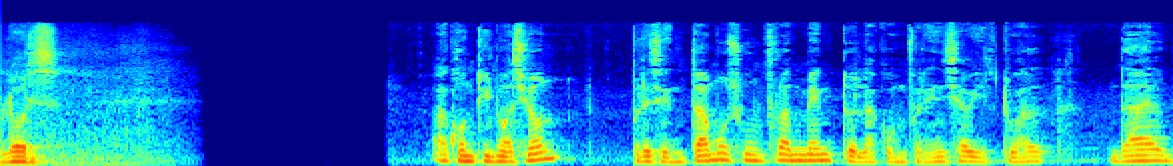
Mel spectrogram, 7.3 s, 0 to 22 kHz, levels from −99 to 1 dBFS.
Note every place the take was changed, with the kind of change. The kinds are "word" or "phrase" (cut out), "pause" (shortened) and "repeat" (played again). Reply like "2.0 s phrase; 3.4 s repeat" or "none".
none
